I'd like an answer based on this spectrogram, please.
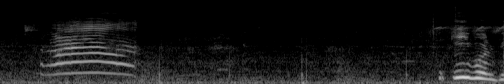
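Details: Housecat at bath time letting out one clear, steady meow lasting about a second, then near quiet, followed by a short, lower, wavering cry mixed with a human voice at the end.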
